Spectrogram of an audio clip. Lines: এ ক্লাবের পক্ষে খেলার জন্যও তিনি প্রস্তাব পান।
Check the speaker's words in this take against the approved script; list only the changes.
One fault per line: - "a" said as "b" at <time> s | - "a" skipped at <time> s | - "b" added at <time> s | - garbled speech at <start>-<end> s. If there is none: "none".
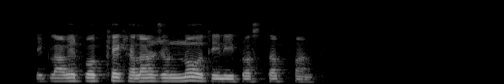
none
